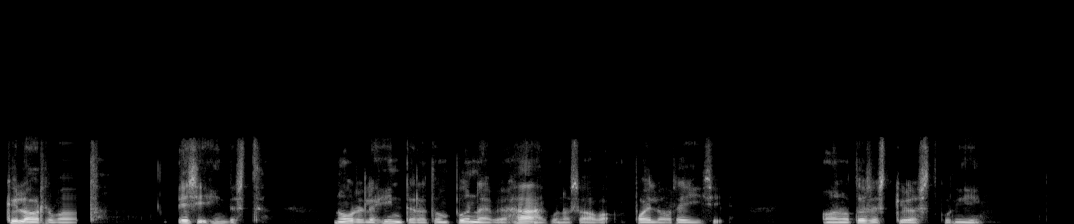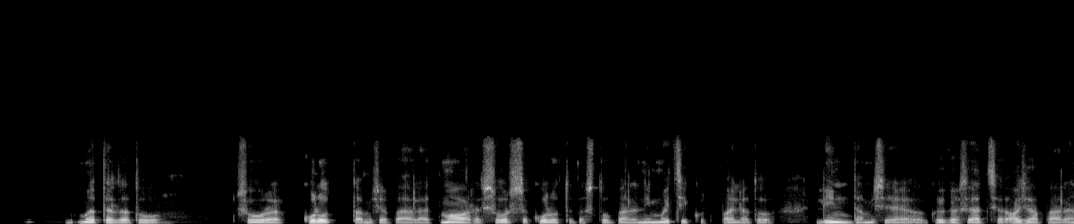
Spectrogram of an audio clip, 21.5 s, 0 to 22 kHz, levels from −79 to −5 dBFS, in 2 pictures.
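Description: At 0.63 s a burst of packet loss removes about 120 ms of speech, up to 0.77 s. The receiver stretches the last sound and fades it, so a held buzz or hiss replaces the missing stretch. On a spectrogram this appears as frozen, flat harmonics or noise that dims before the speech resumes further on.

Short concealed packet loss follows at 2.25 to 2.31 s (about 40 ms patched) and at 5.31 to 5.35 s (about 20 ms), just before "ku nä". Each gap is filled from the preceding sound and blended back, giving a brief smear or wobble. In the waveform these show as tiny, overly smooth segments, and a consonant may be missing. The Opus call path's band limit is also visible, with no energy above 8 kHz.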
